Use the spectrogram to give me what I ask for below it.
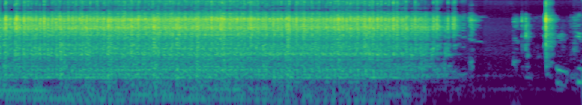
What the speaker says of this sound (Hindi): अब मशीन में इस तरीके से हाफ हाफ इंच पकड़ते हुए सिलाई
